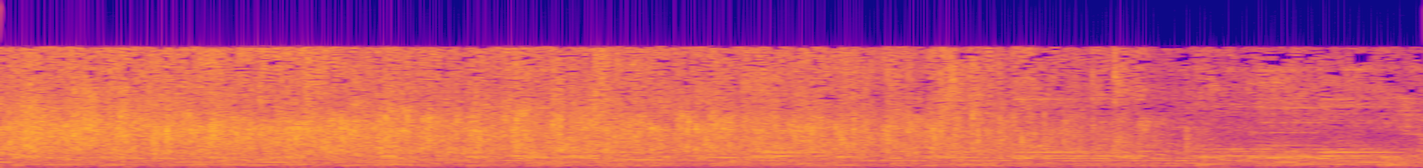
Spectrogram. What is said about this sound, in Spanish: Ahí sube, un fuerte aplauso para darle un empujoncito.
